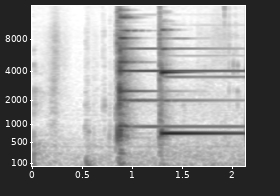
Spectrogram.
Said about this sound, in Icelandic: Lækirnir er mætti til leiks og hvernig hljómar bjallan ykkar?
